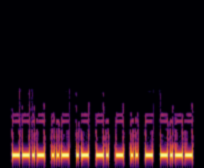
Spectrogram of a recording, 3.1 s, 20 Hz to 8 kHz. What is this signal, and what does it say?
Morse code, heard as a keyed tone, about 32 wpm, 650 Hz. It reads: QUANTITY
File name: Book Two / 06-Chapter 6 - 32 WPM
